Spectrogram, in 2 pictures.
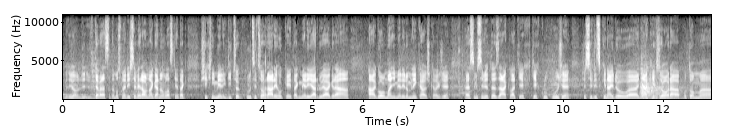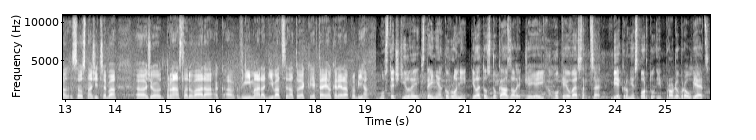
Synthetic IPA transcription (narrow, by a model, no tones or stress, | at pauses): ʒodɛvaɾasɛt̪ɛmosmɛɡdɪʃsɛvɪɦɾaːlonaɡanovlast̪ɲɛt̪ak | fʃɪxɲɪmɲɛlɪktɪt͡soklut͡sɪt͡soɦɾaːlɪɦo̞kɛjt̪akmɲɛlɪjaɾdujaːɡɾa | ʔaɡolmaɲɪmɲɛlɪdo̞mɪnɪkaːʃkat̪aɡʒɛjaːsɪmɪslimʒɛt̪ojɛzaːklat̪̚cɛxcɛxklukuːʒɛ | ʒ̥ɛsɪvdɪt͡skɪnajdowɲɛjakiːvzo̞ɾapo̞t̪o̞msɛɦosnaʒit̪ːr̝̥ɛba | ʒɛopɾonaːslɛdo̞vat̪aa̰vɲiːmat̪aɟiːvat̪sɛnat̪ojakjak̚t̪ajɛɦo̞kaɾɪjɛːɾapɾo̞biːɦaː | mo̞st̪ɛt͡ʃciːlvɪst̪ɛjɲɛjako̞vlo̞ɲɪ̰ʔɪlɛt̪o̞zdo̞kaːzalɪʒɛjɛjɪxɦo̞kɛjo̞vɛːsr̩t͡sɛbɪjɛkɾomɲɛspo̞ɾt̪uʔɪpɾʔo̞do̞bɾo̞wvjɛt͡s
